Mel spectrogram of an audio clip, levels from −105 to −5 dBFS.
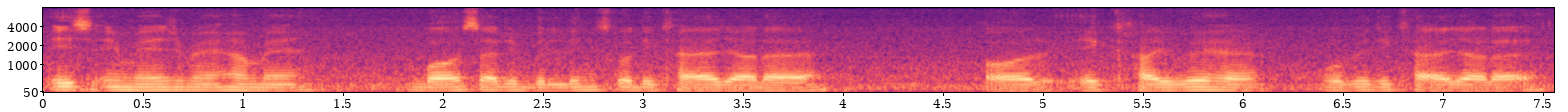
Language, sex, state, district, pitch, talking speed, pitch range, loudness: Hindi, male, Bihar, Jamui, 105 Hz, 175 wpm, 100-110 Hz, -17 LUFS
